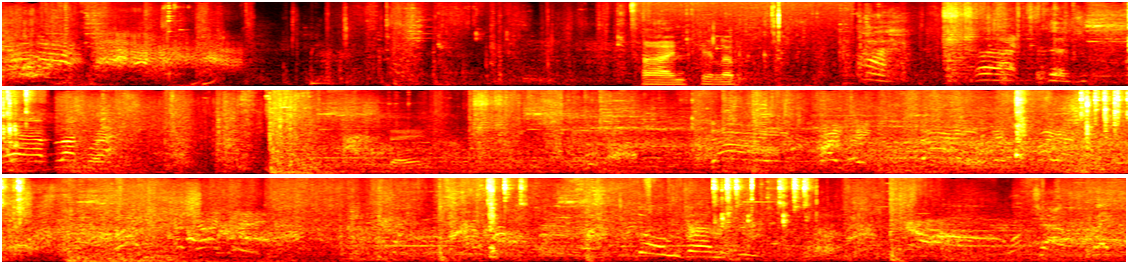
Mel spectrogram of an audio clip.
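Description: Blades strike and clash with sharp thuds.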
